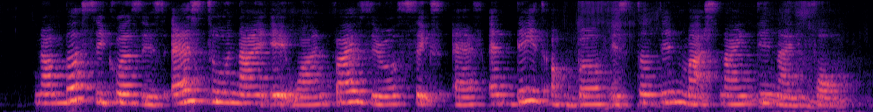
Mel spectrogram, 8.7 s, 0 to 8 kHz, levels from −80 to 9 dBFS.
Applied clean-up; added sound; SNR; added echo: neural separator model SepFormer DNS4.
